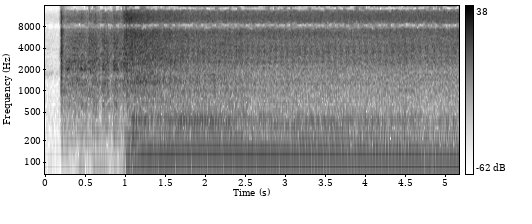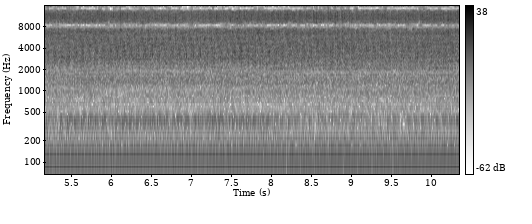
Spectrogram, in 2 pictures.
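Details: 3V 4.6 Mustang GT with a newly installed engine, clutch, flywheel and headers, now fully plugged in: quick crank, clean catch and brief rev, then a smooth, even V8 idle with no knocks or ticks. Normal start and idle.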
